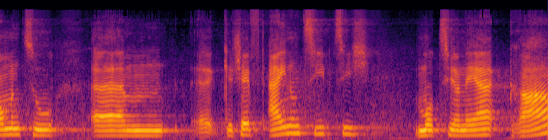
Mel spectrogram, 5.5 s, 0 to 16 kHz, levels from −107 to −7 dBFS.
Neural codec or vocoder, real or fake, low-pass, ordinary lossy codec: none; real; 10.8 kHz; Opus, 16 kbps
